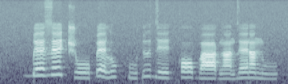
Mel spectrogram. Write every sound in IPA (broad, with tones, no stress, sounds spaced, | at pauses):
ɡ͡b ɛ˦ z ɛ˦ t͡ʃ oː˨ ɓ ɛ˦˨ l u˧ k͡p u˨ ɗ ɨ˦ d eː˧ k ɔ˦ b aː˧ ɡ ã˧ d ɛ˦ ɾ ã˦ n u˧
